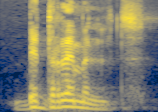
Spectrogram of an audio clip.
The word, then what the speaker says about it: bedremmelt: Tu vas me dire si je les prononce à peu près correctement. Bedremmelt. Très bien, Jacques.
